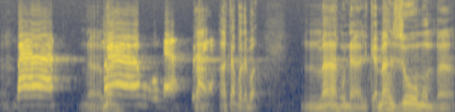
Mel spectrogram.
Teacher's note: Ni huruf za dia kerah. Dia bunyi safir.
